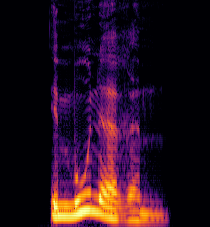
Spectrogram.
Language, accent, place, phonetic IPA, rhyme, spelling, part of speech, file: German, Germany, Berlin, [ɪˈmuːnəʁəm], -uːnəʁəm, immunerem, adjective, De-immunerem.ogg
- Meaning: strong dative masculine/neuter singular comparative degree of immun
